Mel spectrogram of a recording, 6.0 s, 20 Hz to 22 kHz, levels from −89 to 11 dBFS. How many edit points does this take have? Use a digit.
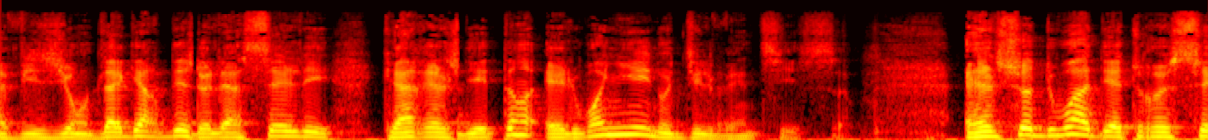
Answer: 3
